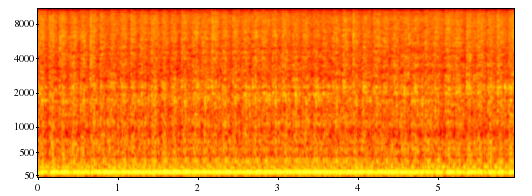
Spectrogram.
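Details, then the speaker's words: Car "Betsy" just after camshaft break-in with fresh fluids, idle timing set and carb still being tuned: low, lumpy idle with an uneven beat that never settles; rough idle, owner suspects a vacuum leak but is unsure. "unfortunately today we tried to start the car and it's just not running right"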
